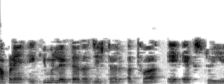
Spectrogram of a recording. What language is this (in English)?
Gujarati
